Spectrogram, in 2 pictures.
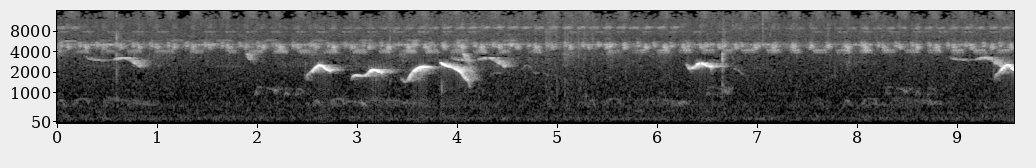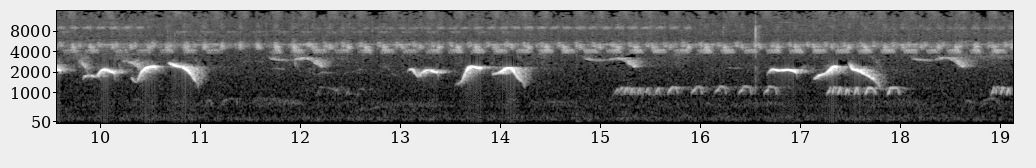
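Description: A bird calling short phrases of three or four quick sweeping notes, repeated every few seconds, over a steady high-pitched insect drone. Near the end a short rattling trill comes in a few times.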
